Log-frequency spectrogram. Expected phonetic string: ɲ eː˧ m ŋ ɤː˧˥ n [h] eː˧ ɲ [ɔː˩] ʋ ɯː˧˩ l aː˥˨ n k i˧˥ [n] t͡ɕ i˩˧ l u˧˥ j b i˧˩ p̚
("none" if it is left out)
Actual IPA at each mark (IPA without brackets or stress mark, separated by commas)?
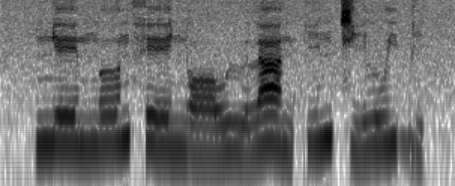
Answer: h, ɔː˩, n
